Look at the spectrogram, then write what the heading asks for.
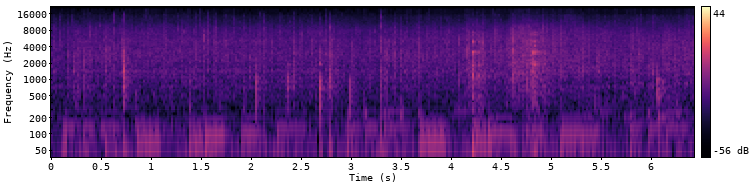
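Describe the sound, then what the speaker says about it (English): Eggs added to Chinese chicken fried rice in a hot pan, with a steady sizzle under repeated scraping stirs, close and clear, and no talking. "Now we're going to add the eggs to that."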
